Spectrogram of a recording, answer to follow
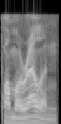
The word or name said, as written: Pommerellen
